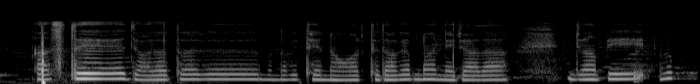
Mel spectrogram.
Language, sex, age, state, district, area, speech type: Dogri, female, 45-60, Jammu and Kashmir, Reasi, rural, spontaneous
